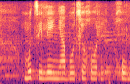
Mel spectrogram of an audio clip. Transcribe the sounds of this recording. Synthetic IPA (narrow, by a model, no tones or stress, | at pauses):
mʊt͡sɪleŋ̩jabʊt͡ɬʰɛχʊrɪχʊ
